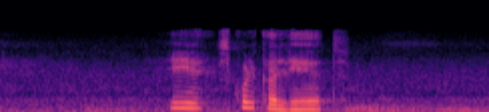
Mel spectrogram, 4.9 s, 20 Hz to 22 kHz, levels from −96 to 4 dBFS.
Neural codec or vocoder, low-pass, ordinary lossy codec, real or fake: vocoder, 22.05 kHz, 80 mel bands, Vocos; 7.2 kHz; none; fake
